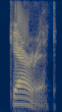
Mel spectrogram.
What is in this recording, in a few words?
"garret", American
